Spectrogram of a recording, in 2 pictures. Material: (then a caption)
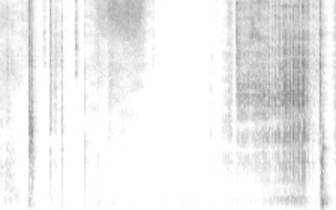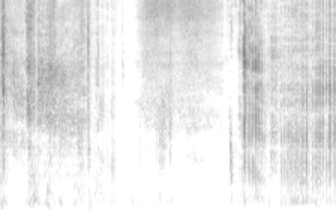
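Glossy paper. A flat hand with long red nails rubs and squeezes the right-hand glossy page of an open hardcover guitar book, then turns it. Soft, bright papery swishes and crinkles alternate with sharp little taps and crackles, and a quick rustle marks the page turning.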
